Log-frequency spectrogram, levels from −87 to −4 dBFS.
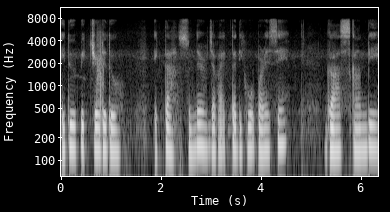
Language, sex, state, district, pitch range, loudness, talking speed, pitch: Nagamese, male, Nagaland, Kohima, 135-145 Hz, -23 LUFS, 140 wpm, 140 Hz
